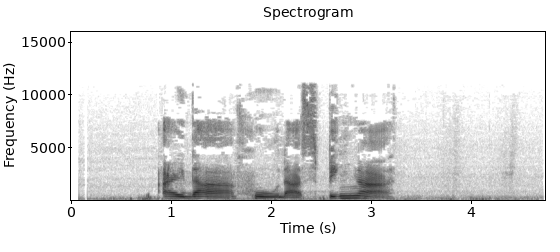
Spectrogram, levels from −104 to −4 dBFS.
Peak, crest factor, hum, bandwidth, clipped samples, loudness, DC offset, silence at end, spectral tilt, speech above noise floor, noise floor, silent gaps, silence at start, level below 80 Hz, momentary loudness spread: -8 dBFS; 20 dB; none; 11.5 kHz; under 0.1%; -25 LUFS; under 0.1%; 1.5 s; -4.5 dB/octave; 31 dB; -56 dBFS; none; 0.7 s; -64 dBFS; 10 LU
